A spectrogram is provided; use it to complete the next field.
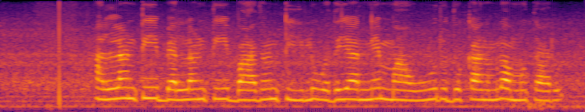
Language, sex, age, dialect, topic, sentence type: Telugu, female, 18-24, Utterandhra, agriculture, statement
